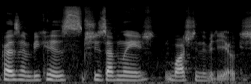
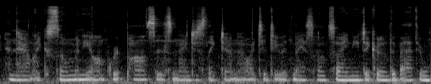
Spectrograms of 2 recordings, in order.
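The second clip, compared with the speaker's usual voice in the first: rushed anxious whisper; whispering while hiding; faster than usual. Real, not acted. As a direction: whisper fast, keep hidden.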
